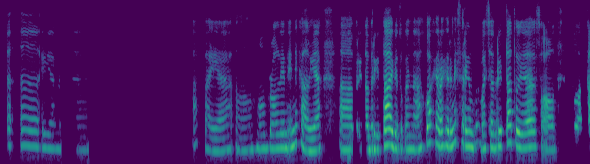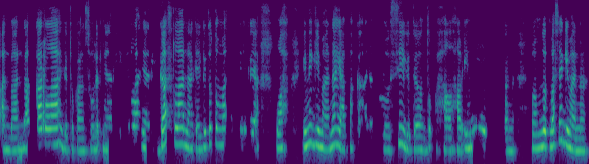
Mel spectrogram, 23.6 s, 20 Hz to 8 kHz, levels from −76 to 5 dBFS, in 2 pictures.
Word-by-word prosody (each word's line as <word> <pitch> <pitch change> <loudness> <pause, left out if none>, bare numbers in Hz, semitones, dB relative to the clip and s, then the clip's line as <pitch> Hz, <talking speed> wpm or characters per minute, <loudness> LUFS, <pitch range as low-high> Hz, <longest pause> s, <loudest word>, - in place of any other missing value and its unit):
Heeh, 255 -1 -10 0.2
iya 215 -1 -11
bener. 205 0 -19 2.5
Apa 290 +2 -18 0.2
ya? 175 - -9 0.3
Eee, 185 -2 -14 0.2
ngobrolin 215 +1 -4
ini 250 +3 0
kali 185 -4 0
ya, 195 - +2 0.4
eee, 200 -1 -1
berita-berita, 200 +3 -1 0.2
gitu 225 +2 -2
kan. 205 - -4
Nah, 195 - -4
aku 230 +3 -1
akhir-akhir 255 -4 +2
ini 275 - -1
sering 250 -6 +1
be - - -9
baca 225 +2 -2
berita 245 +4 +1
tuh 245 - +5
ya 225 - +1 0.2
soal 195 - -2
kecelakaan 200 - -5
bahan 185 +1 -2
bakar 260 +4 +3
lah 270 +1 +8
gitu 195 -3 -8
kan, 180 - -4
sulit 195 +1 -4
nyari 190 -1 -6
inilah 290 -7 -3
nyari 215 -3 -3 0.2
gas 265 +3 +7 0.2
lah, 275 - +6
nah 225 -3 +1
kayak 200 +1 -5
gitu 240 +3 +1
tuh 280 - 0
Mas. 265 - -2 0.2
Jadi - - -10
kayak, - - -2 0.4
"Wah, 220 -1 +1 0.4
ini 250 +4 +5
gimana 230 -3 +3
ya, - - +4
apakah 215 +2 -12
ada 320 - -10
solusi 200 - -11 0.2
gitu 200 -1 -7
ya - - +1
untuk 190 +7 -7 0.2
hal-hal 190 -1 -2
ini?" 220 +2 +1 0.2
Gitu - - -3
kan. 180 0 -4 0.4
Kalo, 215 - -4
menurut 240 +1 +7
Masnya 260 +7 +2
gimana? 190 -7 +4
225 Hz, 160 wpm, -25 LUFS, 200-255 Hz, 2.5 s, lah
